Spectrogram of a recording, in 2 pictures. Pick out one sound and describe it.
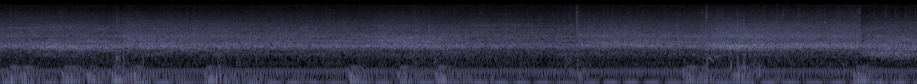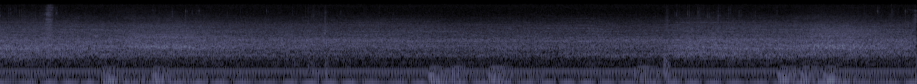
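A large crowd cheers and roars throughout in a big arena.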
